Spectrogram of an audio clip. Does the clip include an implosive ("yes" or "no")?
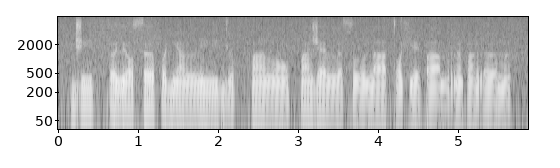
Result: no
